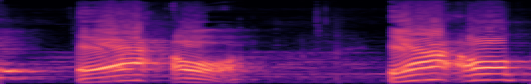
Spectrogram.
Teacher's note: অ্যা কে বলা হয় নিম্নমধ্য বা অর্ধবিবৃত স্বরধ্বনি নিম্নমধ্য বা অর্ধবিবৃত স্বরধ্বনি নিম্নমধ্য কেন কারণ নিচের ঠিক ওপরে রয়েছে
